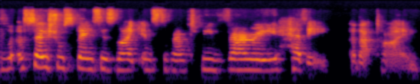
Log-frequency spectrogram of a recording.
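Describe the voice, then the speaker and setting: A woman speaks loudly at a fairly high pitch with fairly even intonation. Her moderate pace is broken by long, frequent pauses. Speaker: artist. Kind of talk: panel conversation. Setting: live stream.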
